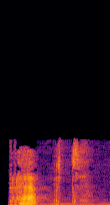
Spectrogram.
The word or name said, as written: pepped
